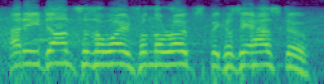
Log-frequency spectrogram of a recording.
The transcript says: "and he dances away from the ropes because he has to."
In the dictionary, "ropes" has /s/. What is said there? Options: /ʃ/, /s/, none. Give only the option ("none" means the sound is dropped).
/s/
